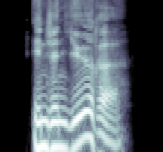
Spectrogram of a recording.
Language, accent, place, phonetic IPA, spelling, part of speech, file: German, Germany, Berlin, [ɪnʒeˈni̯øːʁə], Ingenieure, noun, De-Ingenieure.ogg
- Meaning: nominative/accusative/genitive plural of Ingenieur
